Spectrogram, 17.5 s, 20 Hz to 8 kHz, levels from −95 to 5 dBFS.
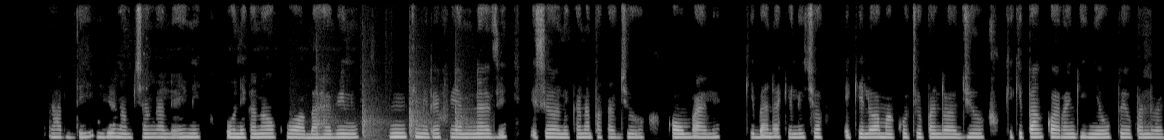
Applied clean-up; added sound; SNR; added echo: none; Hammer; 16 dB; none.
